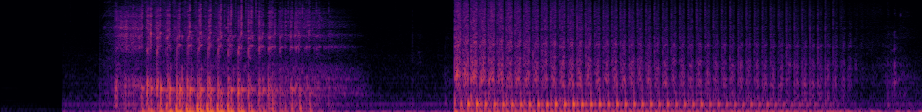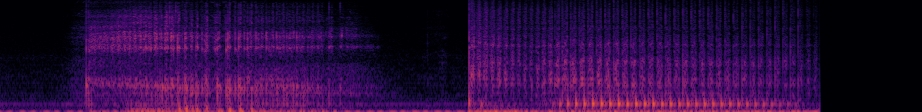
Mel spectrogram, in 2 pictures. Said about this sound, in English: But before he could go on with his story, he dropped off to sleep and began to snore. His snores rose like trumpet notes into the night.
